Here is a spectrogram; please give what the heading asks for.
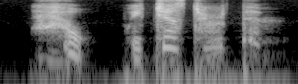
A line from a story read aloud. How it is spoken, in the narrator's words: whispered back, struggling only slightly less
